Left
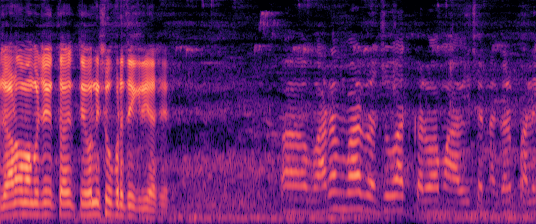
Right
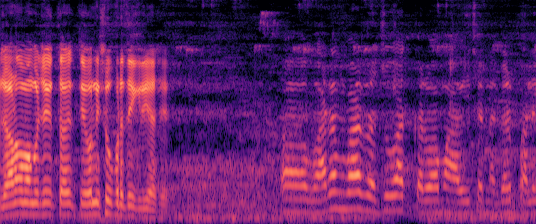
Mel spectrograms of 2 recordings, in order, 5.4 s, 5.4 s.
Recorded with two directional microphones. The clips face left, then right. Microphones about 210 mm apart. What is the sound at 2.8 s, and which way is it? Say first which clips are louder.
Speech: right 2 dB; 20° right (ahead or behind).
